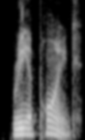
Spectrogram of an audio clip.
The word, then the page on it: reappoint: American English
